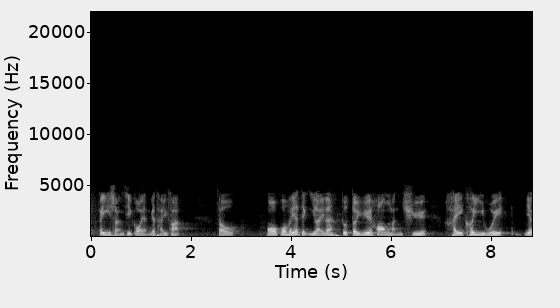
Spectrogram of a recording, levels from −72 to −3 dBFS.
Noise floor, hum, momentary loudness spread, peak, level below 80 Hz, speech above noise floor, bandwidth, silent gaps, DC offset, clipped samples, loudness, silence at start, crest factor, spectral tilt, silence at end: -54 dBFS; none; 10 LU; -8 dBFS; -38 dBFS; 32 dB; 5.2 kHz; none; under 0.1%; under 0.1%; -24 LUFS; 0 s; 16 dB; -10 dB/octave; 0 s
